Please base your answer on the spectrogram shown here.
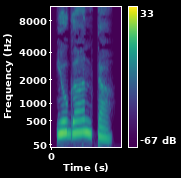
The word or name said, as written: ಯುಗಾಂತ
